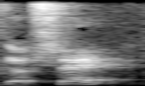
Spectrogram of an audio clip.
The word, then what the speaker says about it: Gautier: And so it's in a town called Gaucher, Mississippi. Gautier is pronounced Gaucher.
